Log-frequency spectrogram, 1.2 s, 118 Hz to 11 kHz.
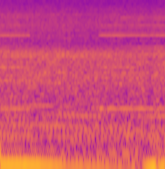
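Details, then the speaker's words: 2003 Jetta in gear at 3800-4000 rpm: deep steady drone swelling under load; vibration disappears when slipped into neutral or clutch pressed, returns in gear; driveline vibration duplicated, cause unconfirmed. "let's get it up get that vibration going and then just slip it into neutral and the vibration goes away and then put it back into gear and there's the vibration"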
